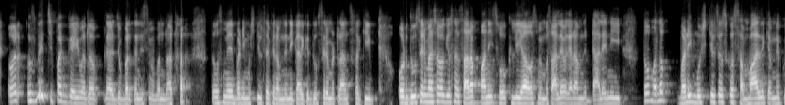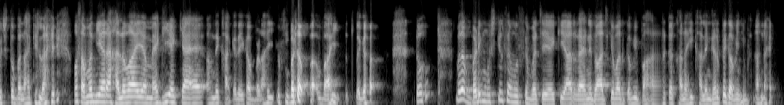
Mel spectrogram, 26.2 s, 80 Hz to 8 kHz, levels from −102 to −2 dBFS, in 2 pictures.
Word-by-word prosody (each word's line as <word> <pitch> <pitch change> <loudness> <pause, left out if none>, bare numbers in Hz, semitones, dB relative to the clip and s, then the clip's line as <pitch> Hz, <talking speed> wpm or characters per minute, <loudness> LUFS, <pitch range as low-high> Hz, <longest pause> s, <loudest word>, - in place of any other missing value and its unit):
और 205 +3 0 0.2
उसमें 215 +11 +3
चिपक 210 - -2
गयी 155 -1 +1
मतलब 140 -2 -3
अ, 135 - +2
जो 135 +3 -4
बर्तन 135 0 -2
जिसमें 135 -1 -7
बन 130 0 -3
रहा 140 +1 -1
था - - 0 0.5
तो 160 - -1
उसमें 165 -1 +2
बड़ी 140 0 0
मुश्किल 140 +1 -1
से 150 - +2
फ़िर 145 0 -1
हमने 135 0 +1
निकाल 135 0 +1
के 140 - -2
दूसरे 140 +2 -2
में 140 - 0
ट्रांसफर 135 +1 -2
की 135 +2 0 0.5
और 165 -1 +7
दूसरे 175 +4 +5
में 185 - +5
ऐसा 185 +2 +1
हुआ 190 - +4
कि 180 - +3
उसने 185 0 0
सारा 165 -2 +6
पानी 155 +2 +4
सोख 150 +1 -1
लिया 150 0 +6
उसमें 145 0 0
मसाले 135 +2 0
वग़ैरह 145 -1 -1
हमने 140 0 -4
डाले 130 +3 -2
नहीं। 145 -1 0 0.4
तो 210 - 0
मतलब 225 +2 0 0.2
बड़ी 155 +4 +5
मुश्किल 170 +1 0
से 185 - +1
उसको 180 0 0
सँभाल 145 -2 +2
के 150 - -4
हमने 145 +1 -1
कुछ 155 +3 -8
तो 165 - -1
बना 140 0 -2
के - - -2
लाए 170 +8 0 0.3
और 195 - -1
समझ 180 +1 +3
नहीं 190 +1 +2
आ - - +7
रहा 180 - +5
है - - -8
हलवा 155 +3 +6
है 165 0 +5
या 160 - +3
मैगी 150 +4 -1
है 175 - +2
क्या 170 -3 0
है। 155 +1 +3
हमने 145 +2 -4
खा - - -10
के - - -10
देखा 130 +1 -2
बड़ा 120 - -7
ही 155 -1 -4 0.2
बड़ा 180 +1 +8 0.4
वाहियात - - 0
लगा - - 0 0.8
तो 205 +1 -1 0.6
मतलब 255 +1 +4
बड़ी 165 +5 +4
मुश्किल 200 +3 -5
से 215 - -4
हम 190 - -2
उससे 175 -3 -5
बचे 135 0 -1
हैं 130 - -3
कि 145 - -5
यार 140 0 +1
रहने 130 +1 +1
दो 130 - 0
आज 130 0 +1
के 150 - -1
बाद 135 -2 -2
कभी 145 +1 -2
बाहर 125 +1 -7
का 145 - -2
खाना 130 +1 -3
ही 155 - -4
खा 150 -4 -11
लेंगे 130 +2 -2
घर - - -1
पे - - +4
कभी 130 -6 0
नहीं - - -5
बनाना - - -8
है। - - -12
150 Hz, 245 wpm, -23 LUFS, 135-175 Hz, 0.8 s, बड़ा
